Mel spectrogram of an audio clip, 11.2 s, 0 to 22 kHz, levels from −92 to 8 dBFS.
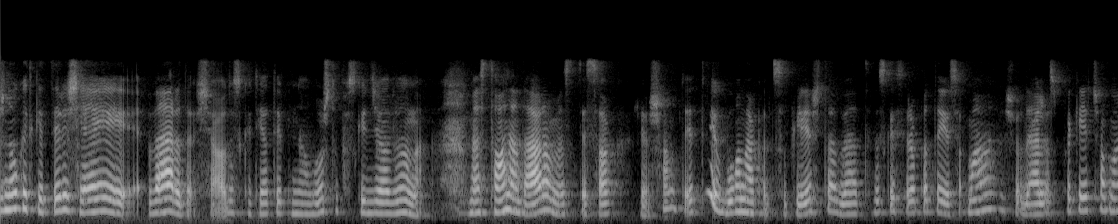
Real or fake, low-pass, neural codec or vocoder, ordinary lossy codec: fake; 7.2 kHz; vocoder, 44.1 kHz, 128 mel bands every 512 samples, BigVGAN v2; Opus, 64 kbps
